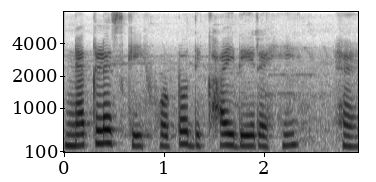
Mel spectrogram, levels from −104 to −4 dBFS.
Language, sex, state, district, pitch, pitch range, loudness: Hindi, female, Chhattisgarh, Korba, 225 Hz, 220-240 Hz, -17 LUFS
